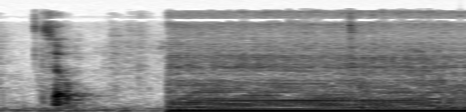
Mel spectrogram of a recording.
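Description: Built-in burr grinder of a stainless espresso machine running steadily, grinding coffee into the portafilter; it starts about a second in.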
